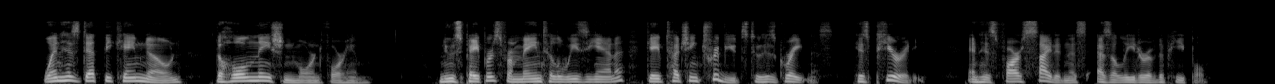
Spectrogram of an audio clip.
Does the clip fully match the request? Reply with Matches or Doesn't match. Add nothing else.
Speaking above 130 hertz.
Doesn't match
